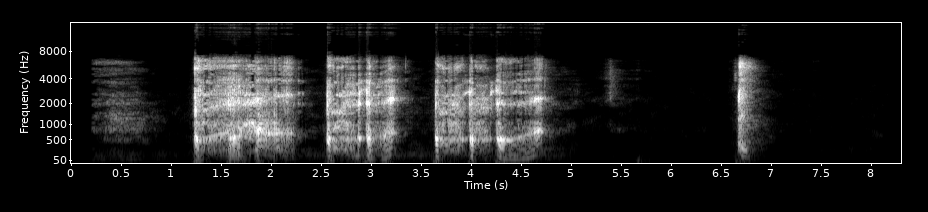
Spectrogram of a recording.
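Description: A person coughing in three loud bouts of about a second each, several coughs to a bout, then one short cough near the end.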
